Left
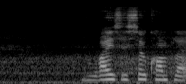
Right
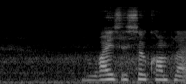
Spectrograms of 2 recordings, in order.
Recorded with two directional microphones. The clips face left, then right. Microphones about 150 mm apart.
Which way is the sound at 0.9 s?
15° left (ahead or behind).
